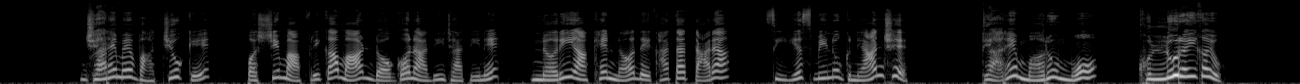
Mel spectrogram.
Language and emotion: Gujarati, surprised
